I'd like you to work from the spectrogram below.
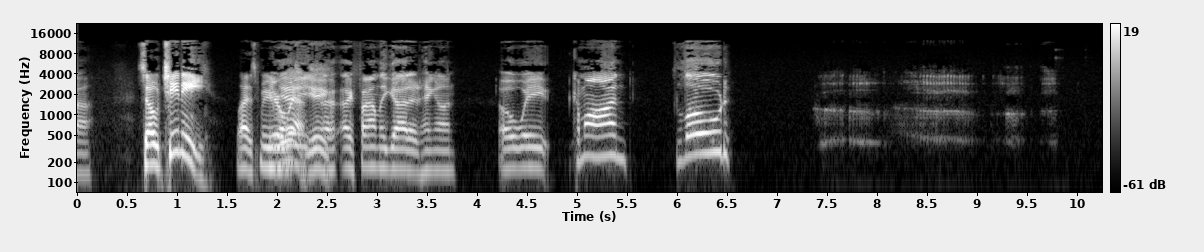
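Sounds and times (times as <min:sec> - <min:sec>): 
speech: 0:00.0 - 0:06.6
long drawn-out belch and shorter burps: 0:07.4 - 0:09.9.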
